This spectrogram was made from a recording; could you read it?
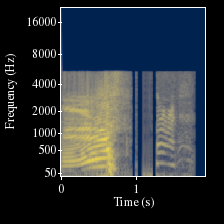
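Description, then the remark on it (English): A cow moos loudly, one long drawn-out call that drops in pitch, then a brief pause and a shorter, quieter moo. “That cow stepped on my foot!”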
